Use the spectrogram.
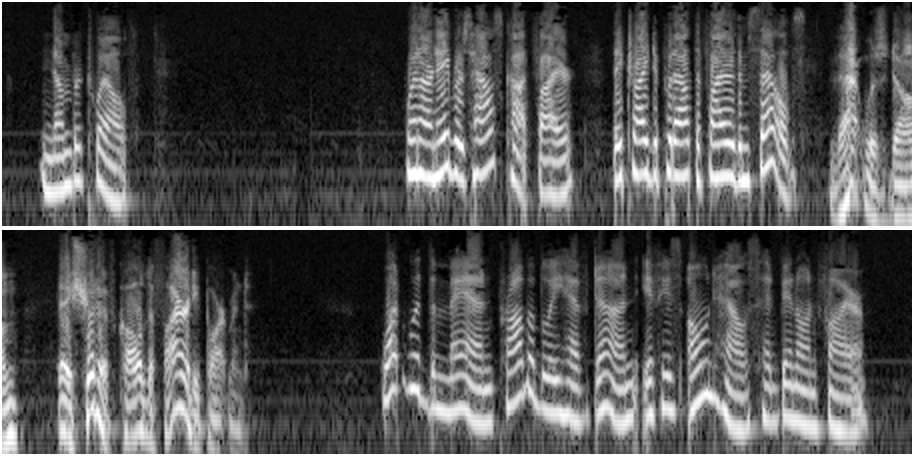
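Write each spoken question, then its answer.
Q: What would the man probably have done if his own house had been on fire?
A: Called the fire department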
